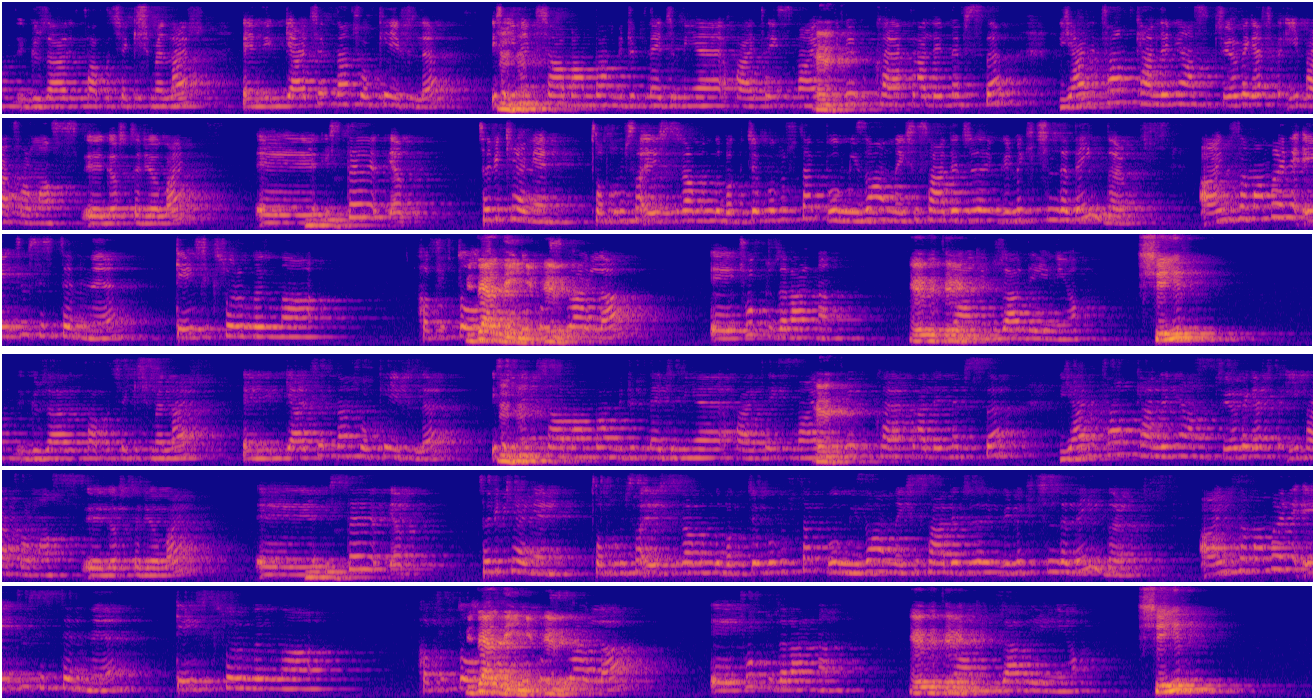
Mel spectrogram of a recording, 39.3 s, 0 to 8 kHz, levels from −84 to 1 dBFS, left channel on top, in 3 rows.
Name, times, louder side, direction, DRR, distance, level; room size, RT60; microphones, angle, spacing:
voice 1, 0.0-2.0 2.4-4.4 4.9-15.0 15.6-17.2 17.9-18.6 19.0-24.7 25.1-27.4 28.0-29.4 30.4-32.5 33.3-34.6 35.7-37.0, left 2 dB, 55° left, 3 dB, 4.7 m, -34 dB
voice 2, 5.0-5.3 8.1-8.3 16.1-16.4 30.9-31.9 35.3-35.8 37.6-38.1, left 1 dB, 10° left, 0 dB, 4.8 m, -25 dB
26.0 x 23.5 x 8.2 m, 1.2 s
head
